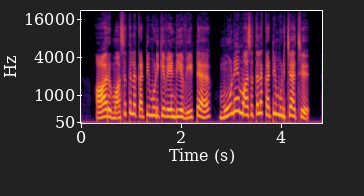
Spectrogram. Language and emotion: Tamil, happy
